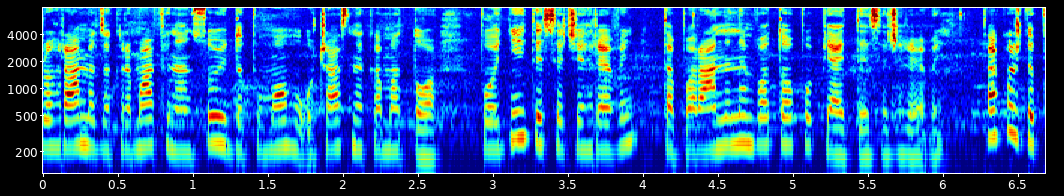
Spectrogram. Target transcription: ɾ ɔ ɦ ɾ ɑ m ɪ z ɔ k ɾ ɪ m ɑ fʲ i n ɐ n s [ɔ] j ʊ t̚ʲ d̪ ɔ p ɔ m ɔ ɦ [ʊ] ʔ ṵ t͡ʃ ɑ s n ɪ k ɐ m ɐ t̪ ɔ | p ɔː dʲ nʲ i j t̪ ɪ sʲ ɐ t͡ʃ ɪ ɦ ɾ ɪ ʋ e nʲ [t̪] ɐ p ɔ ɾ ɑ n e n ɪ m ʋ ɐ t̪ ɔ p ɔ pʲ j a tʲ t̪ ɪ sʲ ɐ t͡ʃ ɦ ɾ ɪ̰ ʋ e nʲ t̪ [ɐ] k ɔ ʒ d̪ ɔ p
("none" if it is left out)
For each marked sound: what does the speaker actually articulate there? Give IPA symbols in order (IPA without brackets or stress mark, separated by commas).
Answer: u, ʊ, t̪, ɑ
